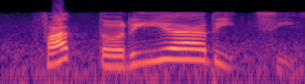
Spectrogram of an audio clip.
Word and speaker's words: Fattoria Rizzi: So it's supposed to be Fattoria, which is homestead or farm, and then Rizzi, which is their last name.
